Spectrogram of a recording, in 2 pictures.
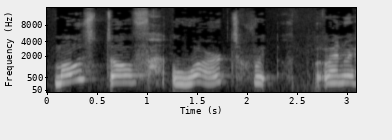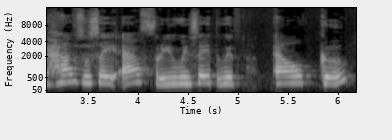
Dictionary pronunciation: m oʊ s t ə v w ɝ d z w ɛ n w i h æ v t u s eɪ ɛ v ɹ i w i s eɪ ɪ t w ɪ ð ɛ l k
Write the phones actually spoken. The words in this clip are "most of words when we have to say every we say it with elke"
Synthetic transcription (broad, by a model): m oʊ s t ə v w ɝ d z w ɛ n w i h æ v t u s eɪ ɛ f ɹ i w i s eɪ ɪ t w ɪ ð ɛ l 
